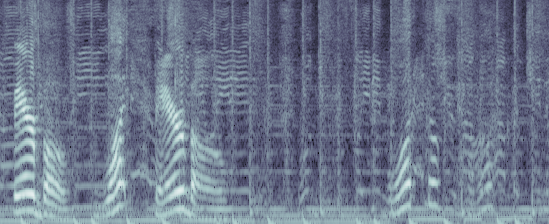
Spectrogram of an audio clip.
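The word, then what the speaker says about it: Faribault: Fairbolt or Fairbolt is wrong. It's Fairbow.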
